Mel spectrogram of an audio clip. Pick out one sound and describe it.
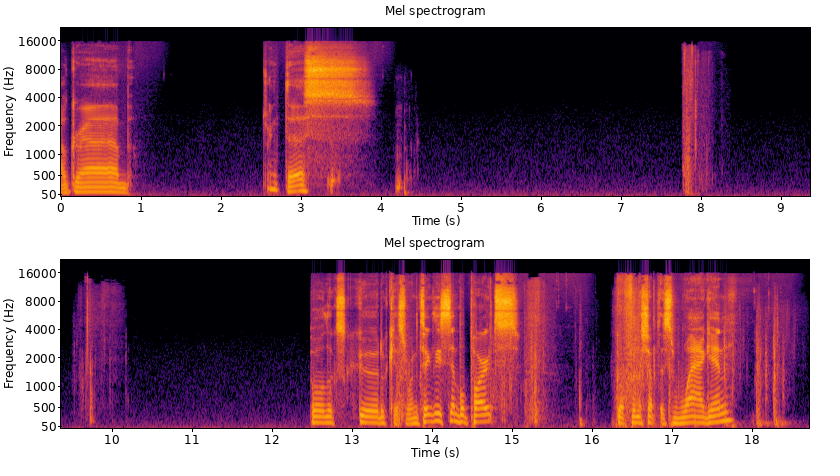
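A young man talks with animation into a close microphone, with pauses.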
